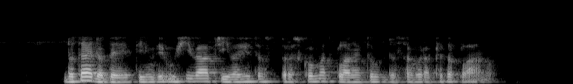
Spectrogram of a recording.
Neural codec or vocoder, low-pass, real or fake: none; 3.6 kHz; real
